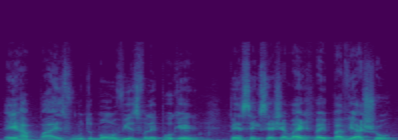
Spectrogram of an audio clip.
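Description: A man with a Brazilian Portuguese accent telling his story in a casual, animated chat, often laughing as he talks. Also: quick pace, crowd noise. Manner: animated, laughing, gets louder and higher when excited.

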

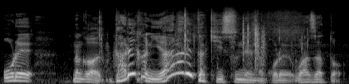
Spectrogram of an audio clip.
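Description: A man with a Kansai accent and a sore, hoarse throat, co-hosting late-night comedy radio with animated, exclaiming quips. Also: medium pitch, brisk, slight background noise.

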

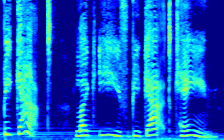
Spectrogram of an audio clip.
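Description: A woman voicing a lonely, proud young girl in a storybook reading, speaking high, loud and insistent. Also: lively intonation, extremely slow, creaky, faint music behind, heavily acted. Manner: indignant, then passionate and shouting.

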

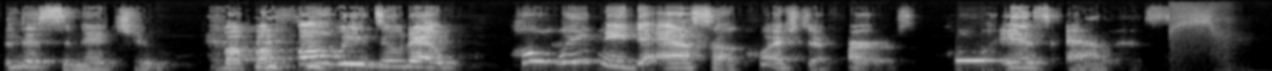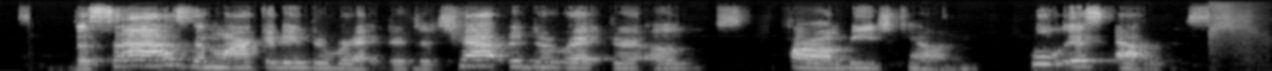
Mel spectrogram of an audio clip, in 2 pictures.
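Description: Bright, enthusiastic woman host. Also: on the high side, very animated, moderate pace, rough recording. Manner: enthusiastic, emphatic. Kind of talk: hosting an online interview.

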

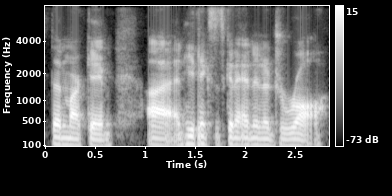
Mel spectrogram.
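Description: Low gravelly-voiced man, laid-back. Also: little pitch movement, fairly quick, a little hiss or hum. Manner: laid-back, hesitant with fillers. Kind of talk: casual sports chat.

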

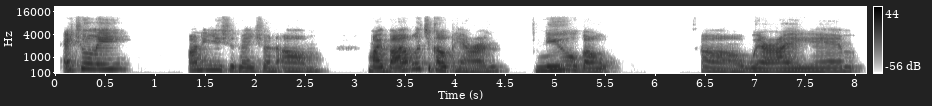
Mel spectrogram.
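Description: A woman in her forties who grew up in Indonesia, a guest on a podcast. She tells her story softly and haltingly, with small laughs between phrases, at a middling pitch. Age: 40s. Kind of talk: personal story in a podcast interview.

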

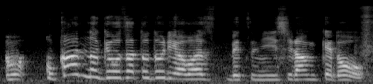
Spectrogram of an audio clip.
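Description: Lively laughing woman with a Nagoya accent. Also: on the high side, normal speed, poor audio. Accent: Nagoya dialect. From Aichi, Japan. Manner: laughs often, playful teasing. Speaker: podcast co-host. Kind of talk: casual chat.

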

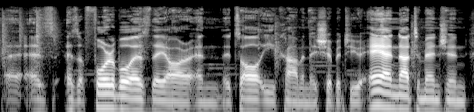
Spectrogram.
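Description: A podcast host with a low voice chats eagerly in a casual interview, rambling fairly quickly with plenty of fillers and restarts. Soft music plays in the background.

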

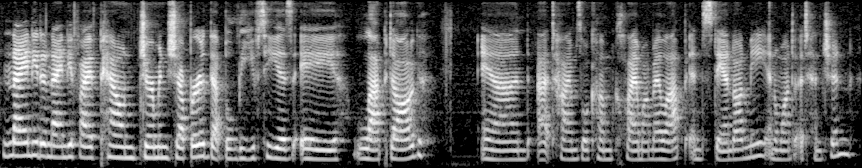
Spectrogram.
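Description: A woman's voice: fairly low pitch, steady tone, measured pace. A woman co-hosting a podcast, talking in a casual, conversational way. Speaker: podcast co-host.

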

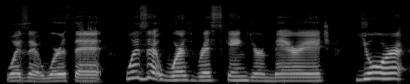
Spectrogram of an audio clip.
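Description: A woman co-hosting a podcast in casual chat, expressive and opinionated, often correcting herself as she goes. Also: lowish voice, slow pace, no echo. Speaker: podcast co-host.

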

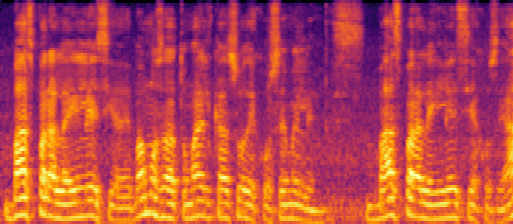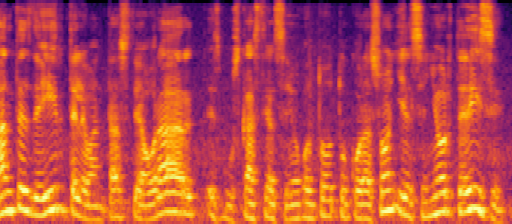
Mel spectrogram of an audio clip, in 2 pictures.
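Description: A co-host retelling a Bible story in a casual faith discussion, animated and full of restarts, acting out the people in it. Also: mid-range voice, normal speed, few pauses, a little hiss or hum. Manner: acts out quoted voices.

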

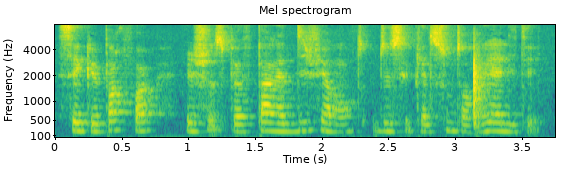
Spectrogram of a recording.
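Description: A woman's voice: medium pitch, level tone, a little fast, natural voice. Woman reading a polite old diplomat elder. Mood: conciliatory. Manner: courteous, conciliatory. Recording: roomy echo, faint background hiss.

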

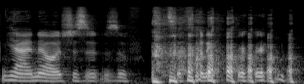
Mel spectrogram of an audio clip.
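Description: A young woman co-hosting a casual chat, playful and quick with affirming interjections. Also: lowish voice, steady tone, husky. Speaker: podcast co-host.

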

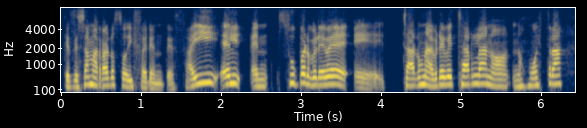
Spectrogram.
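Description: A woman's voice: mid-range voice, a little slow, no echo. A woman with an Argentine accent hosting a podcast, telling anecdotes in a chatty, casual way. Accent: Argentine Spanish. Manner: lively storytelling, chatty anecdotes. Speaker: podcast host.

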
